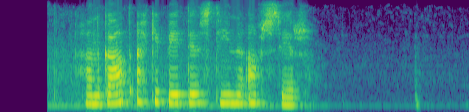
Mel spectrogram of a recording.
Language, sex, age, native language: Icelandic, female, 20-29, Polish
